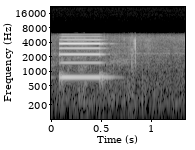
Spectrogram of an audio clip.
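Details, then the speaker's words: Single loud pulse oximeter alarm tone, then quiet room noise; from a 3-month-old premature twin girl two days past her official due date (40 weeks); both twins have hiccups. "you're beeping you're okay judia needs to be heard hey sweetie"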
